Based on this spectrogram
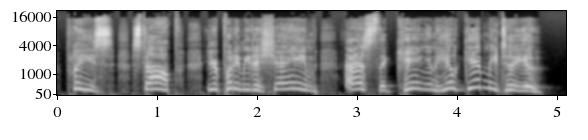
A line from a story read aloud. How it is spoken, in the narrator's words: She begged him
